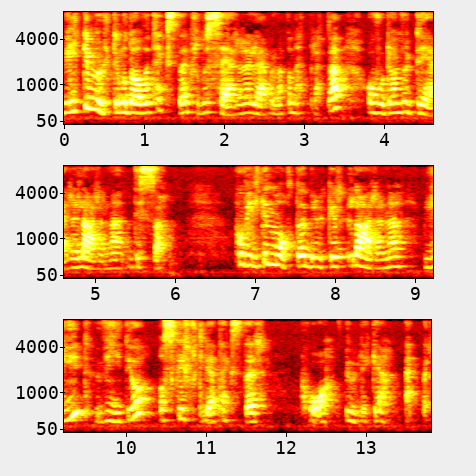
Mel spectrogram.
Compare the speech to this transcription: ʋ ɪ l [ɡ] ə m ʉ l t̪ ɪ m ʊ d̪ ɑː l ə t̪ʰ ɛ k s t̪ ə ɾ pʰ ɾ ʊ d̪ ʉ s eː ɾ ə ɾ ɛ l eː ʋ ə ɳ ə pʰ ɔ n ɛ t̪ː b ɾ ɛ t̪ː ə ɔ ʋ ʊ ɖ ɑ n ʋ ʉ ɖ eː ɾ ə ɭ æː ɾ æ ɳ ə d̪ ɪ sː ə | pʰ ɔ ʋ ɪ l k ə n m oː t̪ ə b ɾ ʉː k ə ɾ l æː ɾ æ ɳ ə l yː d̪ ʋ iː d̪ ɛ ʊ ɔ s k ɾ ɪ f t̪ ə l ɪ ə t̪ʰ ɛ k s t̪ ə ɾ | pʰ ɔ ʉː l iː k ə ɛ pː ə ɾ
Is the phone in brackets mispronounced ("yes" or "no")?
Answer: yes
